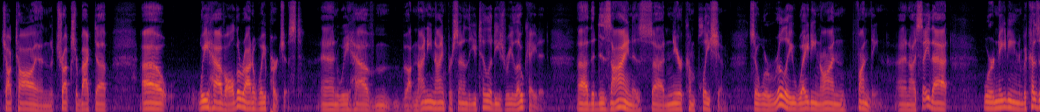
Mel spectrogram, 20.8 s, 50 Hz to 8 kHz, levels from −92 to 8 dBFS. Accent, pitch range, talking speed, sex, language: American, 100-125 Hz, 130 wpm, male, English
